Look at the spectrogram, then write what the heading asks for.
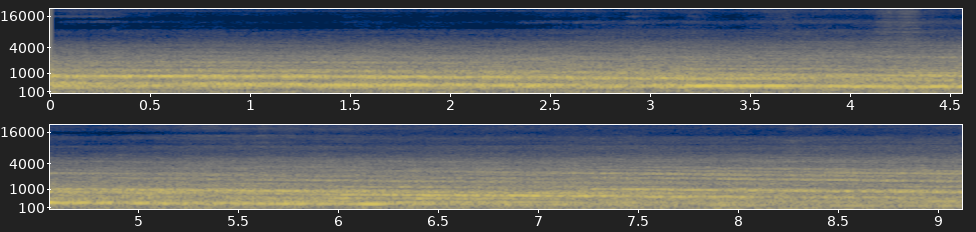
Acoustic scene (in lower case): subway station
